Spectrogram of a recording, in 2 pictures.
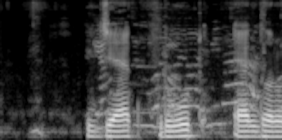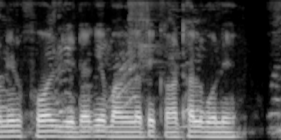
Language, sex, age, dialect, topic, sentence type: Bengali, male, <18, Standard Colloquial, agriculture, statement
